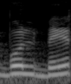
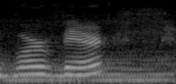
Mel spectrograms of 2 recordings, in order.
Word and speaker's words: volver: L, volver, custa, então, aí é onde é mais fácil se você fala a pronúncia do B. Volver, talvez você erre menos falando volver do que volver.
